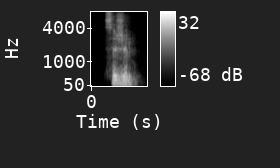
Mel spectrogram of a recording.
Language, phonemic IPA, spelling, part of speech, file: Moroccan Arabic, /saʒ.ʒal/, سجل, verb, LL-Q56426 (ary)-سجل.wav
- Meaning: 1. to record 2. to register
